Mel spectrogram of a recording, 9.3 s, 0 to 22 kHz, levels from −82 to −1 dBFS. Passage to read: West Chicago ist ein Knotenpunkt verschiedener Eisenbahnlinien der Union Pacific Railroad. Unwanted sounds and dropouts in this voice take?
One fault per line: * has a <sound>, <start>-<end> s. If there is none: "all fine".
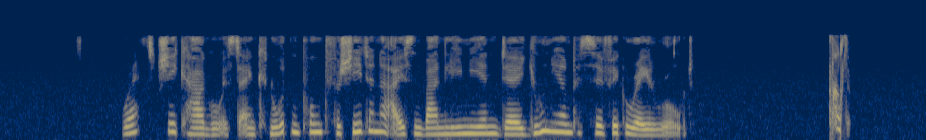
* has a chirp, 8.3-8.5 s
